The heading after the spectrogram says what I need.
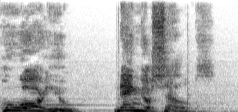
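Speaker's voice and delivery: furious, angry voice, high and swooping. Voicing an enemy who looks back at the party: angry in character. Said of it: "pissed at you guys".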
